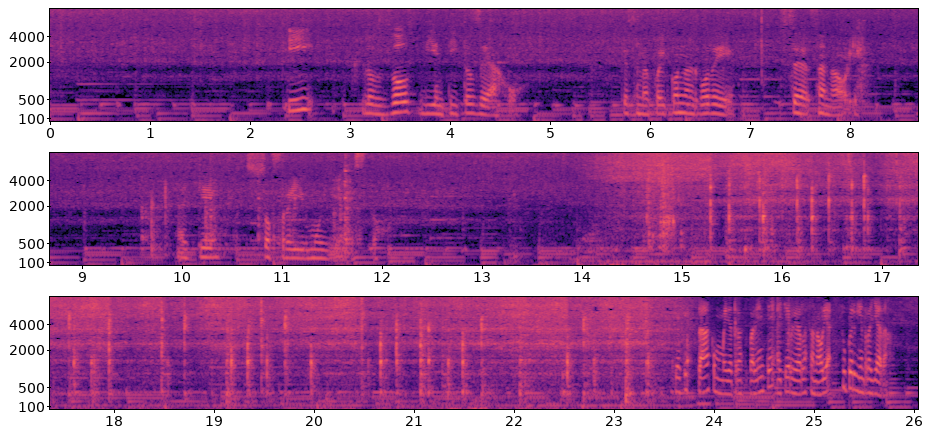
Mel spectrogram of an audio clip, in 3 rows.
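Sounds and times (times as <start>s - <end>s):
vegetables sizzling in oil: 0.0s - 26.0s
utensil clicking against pan: 14.6s - 23.9s.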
